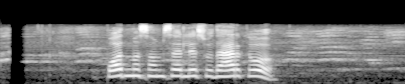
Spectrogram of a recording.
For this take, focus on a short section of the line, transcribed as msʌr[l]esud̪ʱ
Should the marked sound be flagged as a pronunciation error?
no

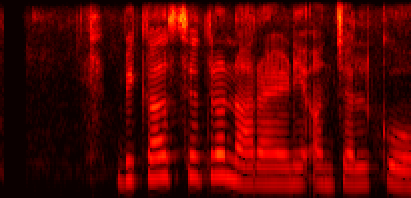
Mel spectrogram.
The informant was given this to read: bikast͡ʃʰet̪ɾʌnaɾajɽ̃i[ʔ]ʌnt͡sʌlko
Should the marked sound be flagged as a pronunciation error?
no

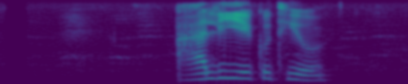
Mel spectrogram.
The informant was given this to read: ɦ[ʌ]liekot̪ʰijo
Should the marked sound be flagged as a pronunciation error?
yes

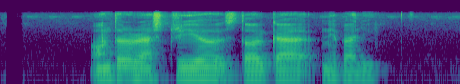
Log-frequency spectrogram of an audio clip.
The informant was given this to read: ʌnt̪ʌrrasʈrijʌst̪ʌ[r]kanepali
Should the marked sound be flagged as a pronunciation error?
no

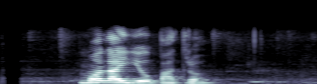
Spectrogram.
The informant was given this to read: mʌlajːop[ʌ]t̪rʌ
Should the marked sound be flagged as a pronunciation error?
yes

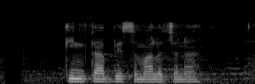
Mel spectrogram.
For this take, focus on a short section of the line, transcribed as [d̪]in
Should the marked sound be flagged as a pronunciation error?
yes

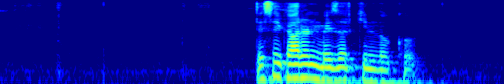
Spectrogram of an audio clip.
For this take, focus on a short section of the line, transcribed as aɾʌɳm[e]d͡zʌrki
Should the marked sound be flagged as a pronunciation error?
no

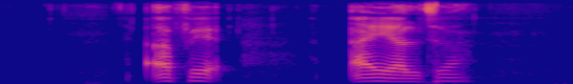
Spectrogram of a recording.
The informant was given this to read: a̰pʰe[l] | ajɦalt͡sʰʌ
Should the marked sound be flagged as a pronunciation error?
yes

